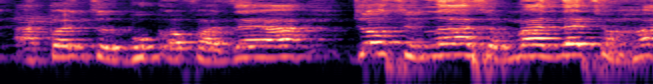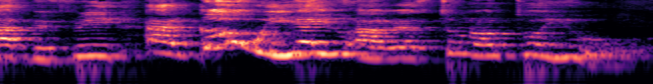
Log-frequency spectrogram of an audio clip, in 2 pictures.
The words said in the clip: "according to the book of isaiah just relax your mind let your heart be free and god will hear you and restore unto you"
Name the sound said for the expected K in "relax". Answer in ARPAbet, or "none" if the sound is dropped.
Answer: none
